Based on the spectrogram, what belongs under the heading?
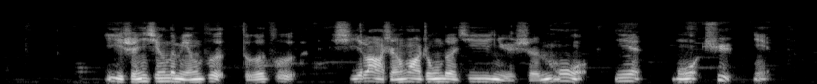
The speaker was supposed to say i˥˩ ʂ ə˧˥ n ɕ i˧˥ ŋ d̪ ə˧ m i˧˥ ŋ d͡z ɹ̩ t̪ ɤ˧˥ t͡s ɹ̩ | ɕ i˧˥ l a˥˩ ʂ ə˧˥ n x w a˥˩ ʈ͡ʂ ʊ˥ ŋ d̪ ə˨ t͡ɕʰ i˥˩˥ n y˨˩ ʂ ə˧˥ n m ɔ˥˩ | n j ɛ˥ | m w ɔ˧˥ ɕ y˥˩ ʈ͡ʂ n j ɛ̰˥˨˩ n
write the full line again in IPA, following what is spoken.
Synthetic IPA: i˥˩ ʂ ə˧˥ n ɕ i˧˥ ŋ d̪ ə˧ m i˧˥ ŋ d͡z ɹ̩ t̪ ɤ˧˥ t͡s ɹ̩ | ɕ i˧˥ l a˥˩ ʂ ə˧˥ n x w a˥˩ ʈ͡ʂ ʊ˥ ŋ d̪ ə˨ t͡ɕ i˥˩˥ n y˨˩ ʂ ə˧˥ n m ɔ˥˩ | n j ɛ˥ | m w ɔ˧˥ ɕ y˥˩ n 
